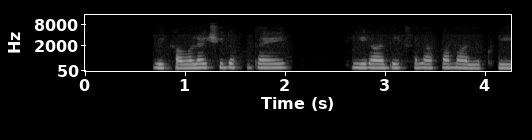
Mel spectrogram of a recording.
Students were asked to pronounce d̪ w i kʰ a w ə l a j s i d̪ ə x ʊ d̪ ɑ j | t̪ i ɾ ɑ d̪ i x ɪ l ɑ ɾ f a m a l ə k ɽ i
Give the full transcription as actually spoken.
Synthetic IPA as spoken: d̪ w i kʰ a w ə l a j ʃ i d̪ ə x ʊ d̪ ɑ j | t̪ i ɾ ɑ d̪ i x ɪ l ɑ f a m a l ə k ɽ i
